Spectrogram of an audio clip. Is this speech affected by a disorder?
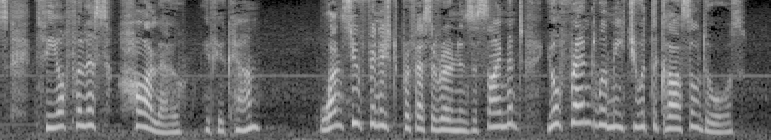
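No.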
